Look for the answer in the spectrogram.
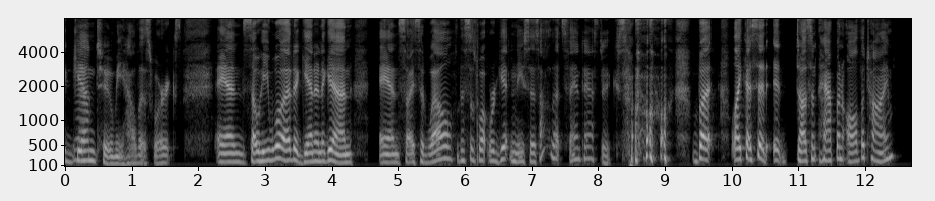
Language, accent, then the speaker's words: English; Coopersville, Michigan, United States; now in Harvard, Illinois, United States; I was born and bred in Polston Township, um, Coopersville, Michigan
